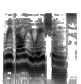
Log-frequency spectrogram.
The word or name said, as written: revaluations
